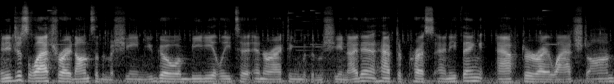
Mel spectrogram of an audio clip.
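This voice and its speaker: A man talks at a very fast pace with hardly any pauses, his pitch medium and his intonation fairly even. Noticeable background noise runs underneath. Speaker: gaming streamer. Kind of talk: live gameplay commentary.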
